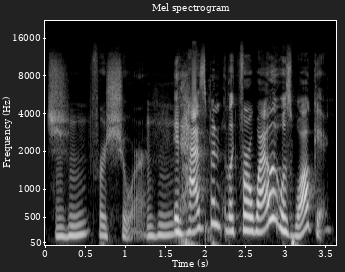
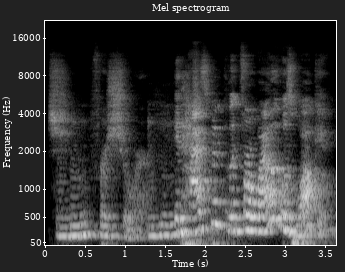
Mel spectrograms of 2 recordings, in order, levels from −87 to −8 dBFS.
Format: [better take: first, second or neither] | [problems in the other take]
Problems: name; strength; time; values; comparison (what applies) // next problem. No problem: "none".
first | off-mic speech; far // room echo; noticeable; dies away in 0.5 s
